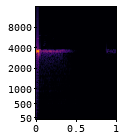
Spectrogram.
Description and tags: Short beep sound.
Nice for countdowns or clocks.
But it can be used in lots of cases.
a, beep, beeping, bit, computer, counter, digital, hit, menu, select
